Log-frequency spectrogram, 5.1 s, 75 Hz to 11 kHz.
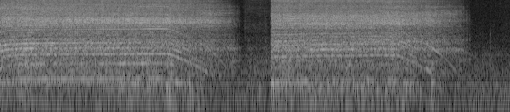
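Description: A power screwdriver whirs steadily in two runs, winding down each time, as it backs Phillips-head screws out of a glove box interior panel in a 2000-2005 Buick LeSabre. The sound is close and loud with no talk.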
